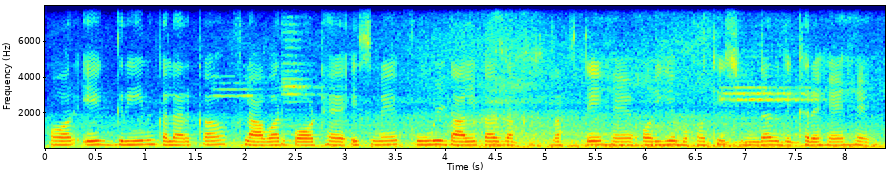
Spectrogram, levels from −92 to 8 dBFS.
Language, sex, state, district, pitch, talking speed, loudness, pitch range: Hindi, female, Madhya Pradesh, Katni, 200 Hz, 155 wpm, -15 LUFS, 190-210 Hz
